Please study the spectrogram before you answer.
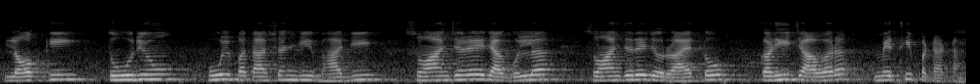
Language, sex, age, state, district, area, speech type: Sindhi, female, 60+, Uttar Pradesh, Lucknow, rural, spontaneous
